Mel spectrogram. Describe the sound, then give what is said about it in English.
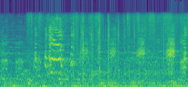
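Duck quacking from an animal-sound video game: a few honking, fowl-like calls over a dense, busy bed of game audio that holds fairly steady throughout. “Whoa! Well, we have a duck already.”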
